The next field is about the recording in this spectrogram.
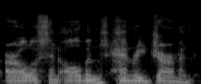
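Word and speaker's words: Jermyn: who's the first earl of saint albans henry german spelled j-e-r-m-y-n uh so the german street and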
